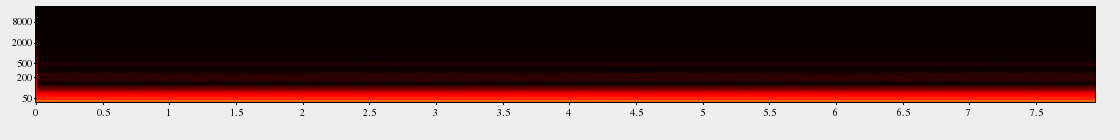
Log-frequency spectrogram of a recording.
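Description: Steady electrical hum and hiss on the video recorder's audio channel, with faint thin whines over it. One whine steps up slightly in pitch about one and a half seconds in and drops back near the end.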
